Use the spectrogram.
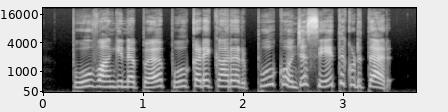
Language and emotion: Tamil, happy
